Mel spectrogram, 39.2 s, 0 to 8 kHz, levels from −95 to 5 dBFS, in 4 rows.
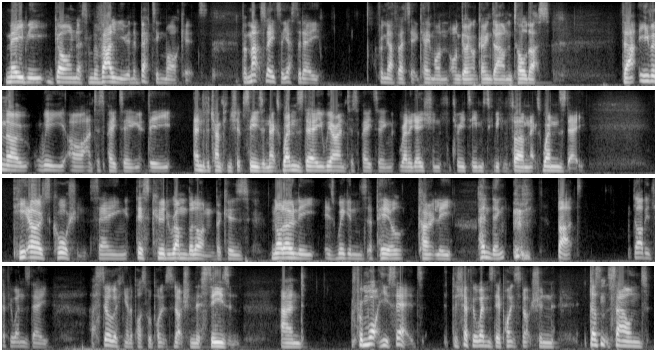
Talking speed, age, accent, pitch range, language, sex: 140 wpm, 20-39, British, 135-165 Hz, English, male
